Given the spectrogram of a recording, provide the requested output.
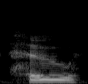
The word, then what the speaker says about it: Hu: What is stored in the eye of soul above the 5-step pyramid between Hu, divine authority, this Egyptian hieroglyphic name of God is pronounced with a breathy Hu, and Ak, submissive, united part of one's metaphysical being, are so devoted with Sart, wisdom.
